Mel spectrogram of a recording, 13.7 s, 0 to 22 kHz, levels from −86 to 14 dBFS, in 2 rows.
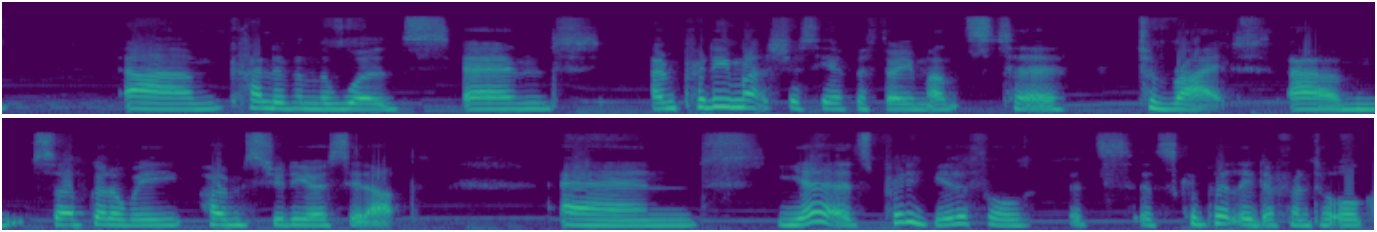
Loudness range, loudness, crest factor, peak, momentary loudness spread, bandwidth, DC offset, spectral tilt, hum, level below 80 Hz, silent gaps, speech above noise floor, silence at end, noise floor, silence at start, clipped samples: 1 LU; -29 LUFS; 16 dB; -12 dBFS; 11 LU; 12.5 kHz; under 0.1%; -6 dB/octave; none; -66 dBFS; none; 29 dB; 0.05 s; -57 dBFS; 0 s; under 0.1%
